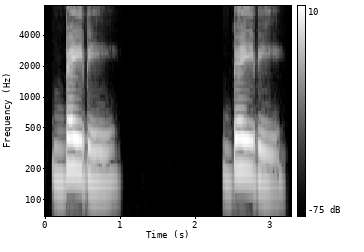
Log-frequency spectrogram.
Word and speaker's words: baby: 똑같이 하시면 안 되고 요 앞을 강하게 하셔야 됩니다 baby baby 예 잘하셨어요 자 그리고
